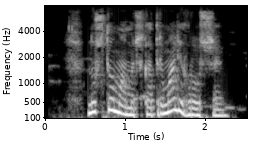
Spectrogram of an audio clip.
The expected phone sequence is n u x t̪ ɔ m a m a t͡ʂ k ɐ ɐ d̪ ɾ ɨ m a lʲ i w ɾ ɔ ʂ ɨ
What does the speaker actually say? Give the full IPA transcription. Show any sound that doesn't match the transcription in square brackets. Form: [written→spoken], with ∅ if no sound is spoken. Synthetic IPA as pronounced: n u [x→ʂ] t̪ ɔ m a m [a→ɐ] t͡ʂ k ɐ ɐ [d̪→t̪] ɾ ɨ m a lʲ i [w→ɣ] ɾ ɔ ʂ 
